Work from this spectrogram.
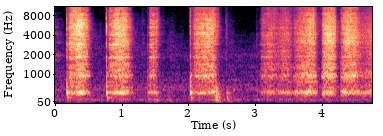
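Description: Beeswax brick rubbed back and forth along the wooden sides of a piece of furniture, a series of close, loud, scratchy strokes in rhythmic bursts with short pauses between.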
